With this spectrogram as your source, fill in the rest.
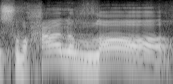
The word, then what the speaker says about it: سبحان اللہ: دیکھیں با میں کلکلا ہوا, ہا کی ادائیگی ہوئی اور سبحان اللہ.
